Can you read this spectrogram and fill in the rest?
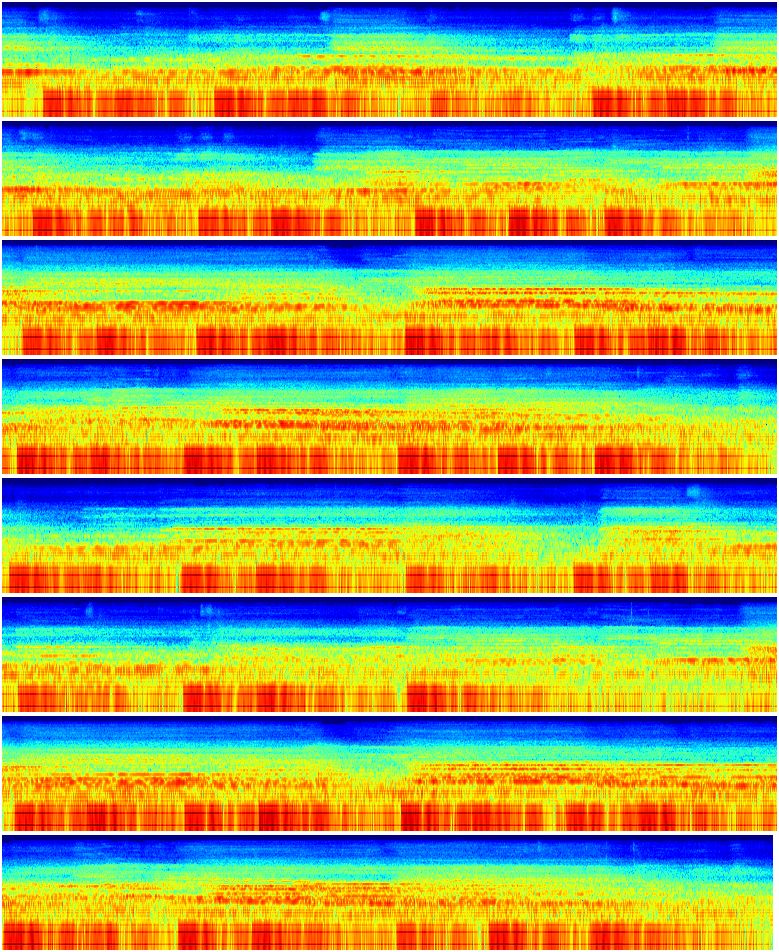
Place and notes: Paulus Kirche, Hamm, Germany - Lord we praise Thee...
an excerpt of the first song, a Herero Spiritual, “Lord we praise Thee”…
(thinking of what is known in history as the genocide of the Herero people by the German Army under General von Trotta… the beautiful song of praise gives as a bit of a shudder…)
listening to a Herero in Windhoek...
